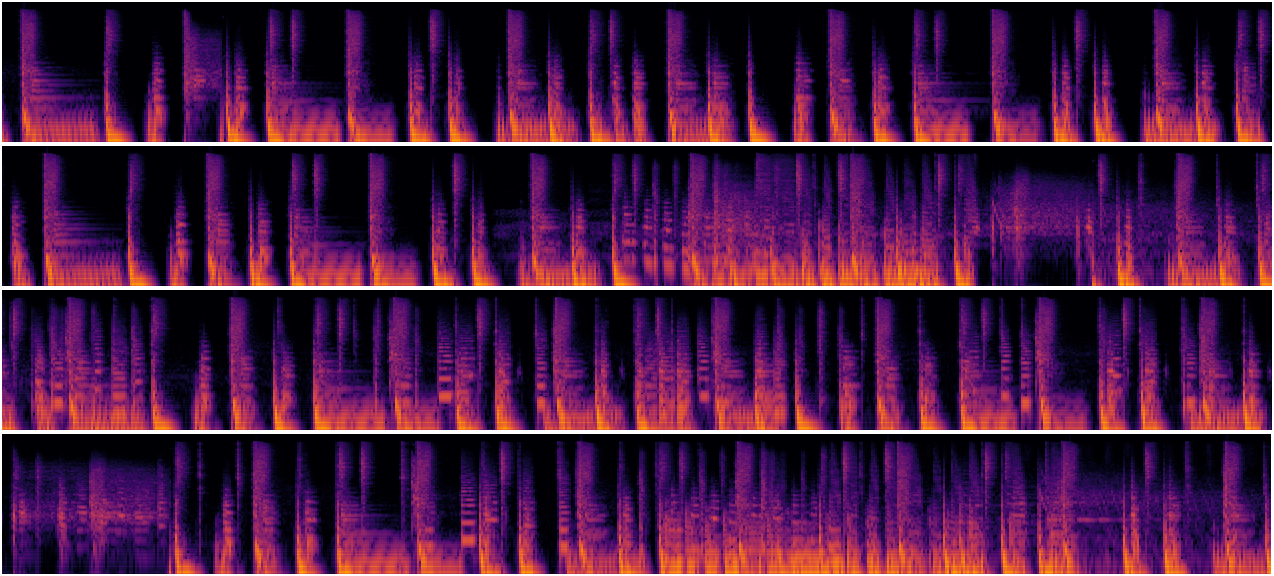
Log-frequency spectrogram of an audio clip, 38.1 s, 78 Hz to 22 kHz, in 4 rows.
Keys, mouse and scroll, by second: 3.5 alt+e, 15.7-18.1 middle drag, 18.1-18.9 scroll down 1, 18.9-19.6 scroll up 1, 19.6-20.5 scroll up 1, 20.5-23.0 middle drag, 26.6-27.1 scroll down 1, 27.1-29.2 middle drag, 29.2 ctrl+r.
